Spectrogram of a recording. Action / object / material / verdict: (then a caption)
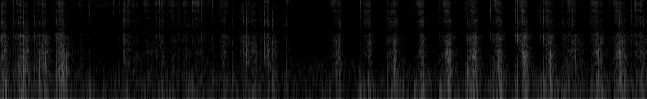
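scrape / round bar of soap scratched with fingernails / soap / none. A small, solid, round white bar of soap held in both hands is scratched fast with long blue-painted nails. Dry, bright, scratchy rasps come in quick bursts, dipping quieter around the middle before settling into a steady run of short, evenly spaced scrapes.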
